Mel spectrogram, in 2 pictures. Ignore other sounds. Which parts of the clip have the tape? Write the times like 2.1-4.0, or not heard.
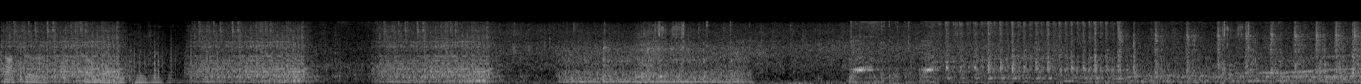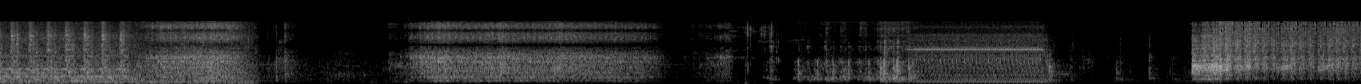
6.5-7.0, 12.2-12.6, 21.0-21.4.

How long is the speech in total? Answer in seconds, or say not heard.
2 s.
